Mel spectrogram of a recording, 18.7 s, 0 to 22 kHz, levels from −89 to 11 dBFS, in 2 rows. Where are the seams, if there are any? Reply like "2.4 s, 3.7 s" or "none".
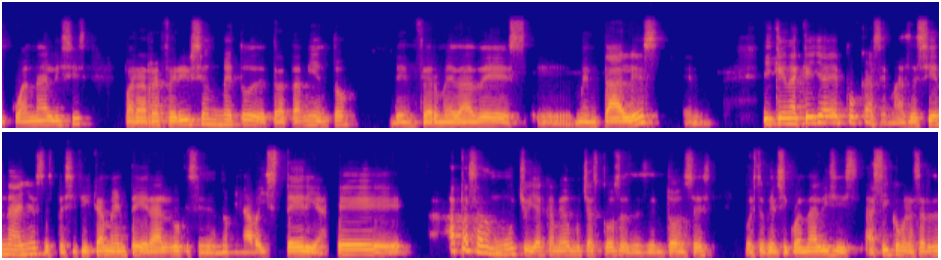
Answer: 12.6 s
